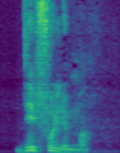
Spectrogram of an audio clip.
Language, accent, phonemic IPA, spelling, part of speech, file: French, Canada, /de.ful.mɑ̃/, défoulement, noun, LL-Q150 (fra)-défoulement.wav
- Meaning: 1. catharsis (release of emotional tension) 2. unwinding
